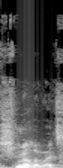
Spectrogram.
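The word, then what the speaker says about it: Schmulowitz: Schmulewitz, as I pronounce it.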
